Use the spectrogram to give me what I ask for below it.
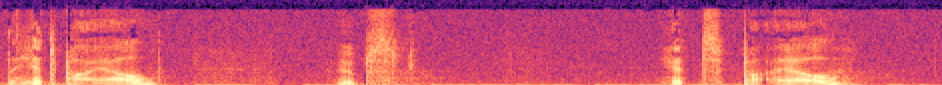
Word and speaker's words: Hitpael: Hitpael. See, it's better if you pronounce this correctly. Hitpael. And, or some people say Hitpael, if you're pronouncing the TH the way it probably was pronounced historically.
